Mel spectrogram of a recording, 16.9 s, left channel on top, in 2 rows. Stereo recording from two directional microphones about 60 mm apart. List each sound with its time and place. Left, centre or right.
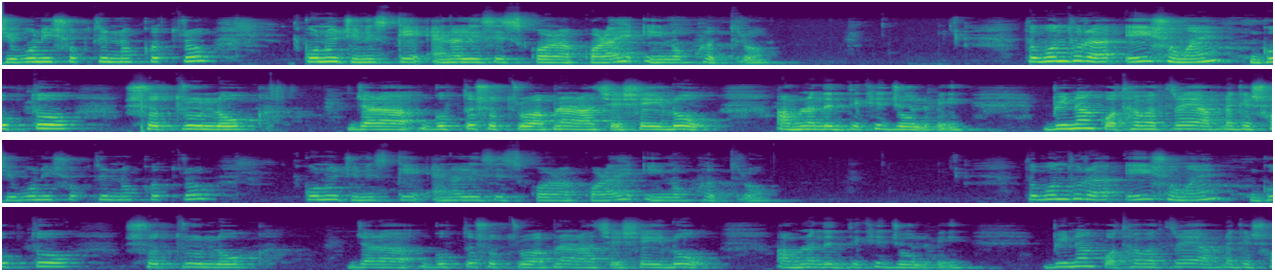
0.0 s speech: left
3.5 s speech: left
3.9 s speech: left
6.8 s speech: left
